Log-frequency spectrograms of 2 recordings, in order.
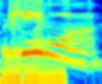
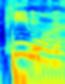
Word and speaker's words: quinoa: No, it's quinoa. It's quinoa. That's how you pronounce it.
